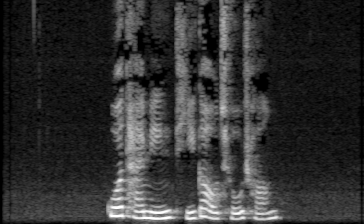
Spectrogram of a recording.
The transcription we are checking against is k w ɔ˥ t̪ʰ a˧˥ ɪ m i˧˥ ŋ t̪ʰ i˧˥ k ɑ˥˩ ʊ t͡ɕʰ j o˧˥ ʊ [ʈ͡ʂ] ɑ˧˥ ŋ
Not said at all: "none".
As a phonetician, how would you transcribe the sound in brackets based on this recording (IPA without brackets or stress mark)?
ʈ͡ʂʰ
